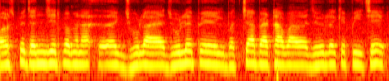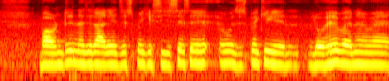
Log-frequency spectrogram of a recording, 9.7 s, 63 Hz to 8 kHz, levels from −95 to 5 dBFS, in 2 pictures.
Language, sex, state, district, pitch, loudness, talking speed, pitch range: Hindi, male, Chhattisgarh, Bastar, 175 Hz, -17 LUFS, 230 wpm, 170-185 Hz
